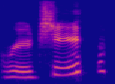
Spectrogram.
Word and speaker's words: Roachy: It's pronounced Ruchi, Creature plus cockroach equals Ruchi.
